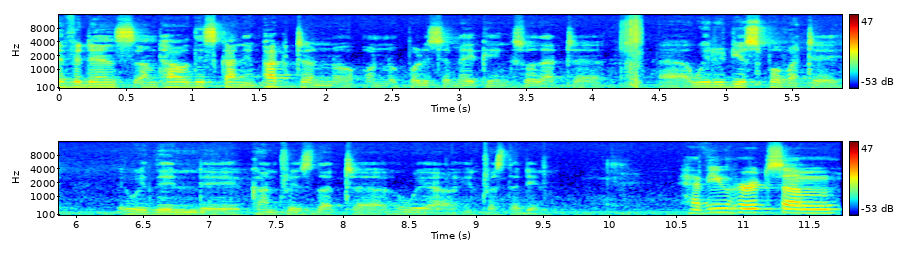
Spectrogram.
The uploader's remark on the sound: At the 2014 PopPov Conference in Nairobi, Kenya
